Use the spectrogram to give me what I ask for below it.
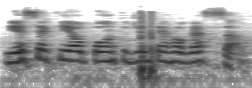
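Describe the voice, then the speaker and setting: A woman's voice: fairly high pitch, steady tone, racing, a little mellow, slight background noise. A woman with a Brazilian Portuguese accent, a teacher giving a recorded grammar lesson for children, explaining patiently, repeating herself and pointing things out.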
